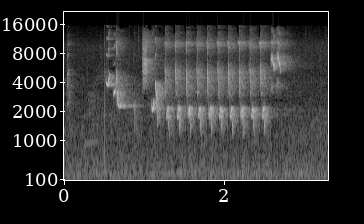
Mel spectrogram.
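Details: At night on 17 May 2023 a thrush nightingale sings one phrase: a sharp opening note and a descending whistle, then a long, even series of about fifteen loud, rhythmic chopping notes.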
